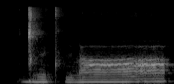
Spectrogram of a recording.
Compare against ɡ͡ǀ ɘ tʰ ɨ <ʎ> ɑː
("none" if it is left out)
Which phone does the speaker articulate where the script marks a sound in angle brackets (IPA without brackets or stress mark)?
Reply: l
